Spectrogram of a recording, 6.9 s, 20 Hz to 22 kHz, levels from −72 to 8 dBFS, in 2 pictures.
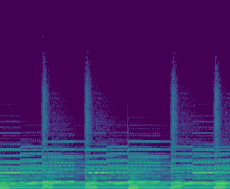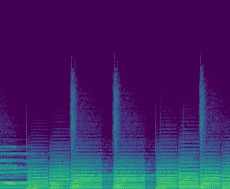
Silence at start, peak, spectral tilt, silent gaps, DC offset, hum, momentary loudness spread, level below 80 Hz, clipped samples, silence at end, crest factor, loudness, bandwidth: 0 s; 0 dBFS; -5.5 dB/octave; none; under 0.1%; none; 5 LU; -36 dBFS; under 0.1%; 0 s; 14 dB; -14 LUFS; 14.5 kHz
